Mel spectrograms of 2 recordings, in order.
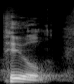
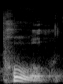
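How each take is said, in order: First: Broad ocker "pool", vowel stretched towards "pewl"; mock broad Australian vowel in "pool"; ocker Australian accent. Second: Proper, posh Adelaide "pool" with a rounded oo; Adelaide accent. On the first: Preacher showing what Adelaide avoids, ocker accent on "pool". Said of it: "We're not ochre". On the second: Preacher showing how Adelaide people speak, posh Adelaide accent on "pool". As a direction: say "pool" in very English-sounding Adelaide vowels. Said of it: "the Adelaide accent sounds very English". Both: Shown as a demonstration.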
